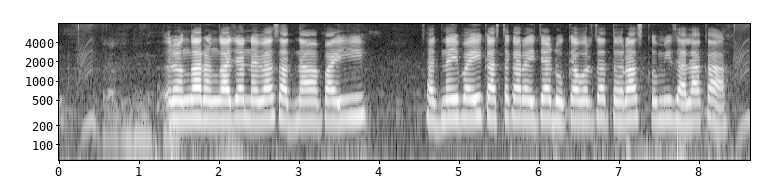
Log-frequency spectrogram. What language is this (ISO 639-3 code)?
mar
